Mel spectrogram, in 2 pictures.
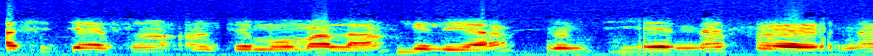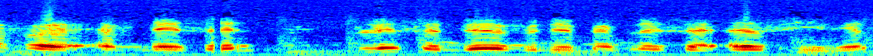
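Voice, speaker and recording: A man, his voice altered by a voice changer, speaking haltingly as an eyewitness on a phone call. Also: mid-range voice, recorded from a distance. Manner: halting, hesitant, with repeated fillers and restarts. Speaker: eyewitness resident interviewed by phone.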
